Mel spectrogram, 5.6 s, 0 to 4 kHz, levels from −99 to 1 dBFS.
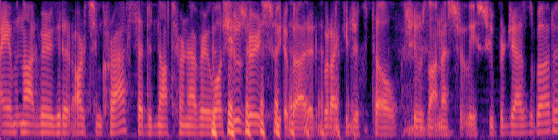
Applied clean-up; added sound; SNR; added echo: none; none; none; none.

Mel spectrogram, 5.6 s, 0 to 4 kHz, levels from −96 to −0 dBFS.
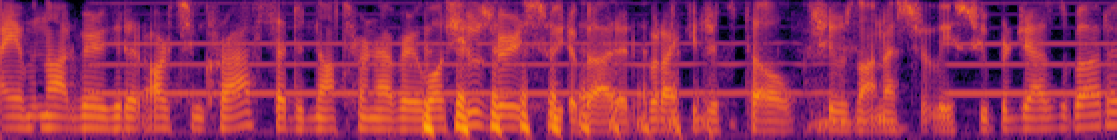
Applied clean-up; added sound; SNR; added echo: none; Wind instrument, woodwind instrument; 13 dB; none.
